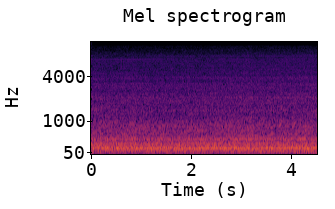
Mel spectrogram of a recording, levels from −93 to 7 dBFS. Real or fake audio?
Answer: real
